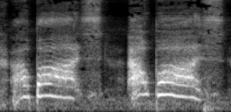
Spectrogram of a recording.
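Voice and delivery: very high, strained mock scream; mock cry for help. Rick hitting the gate for help, high strained cries. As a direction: imitate screaming for help without full volume.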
